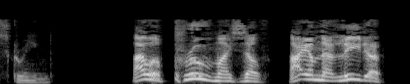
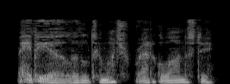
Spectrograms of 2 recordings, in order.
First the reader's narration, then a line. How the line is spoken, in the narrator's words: Simon muttered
